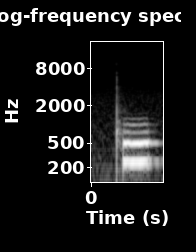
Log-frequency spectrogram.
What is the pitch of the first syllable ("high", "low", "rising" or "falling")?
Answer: high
